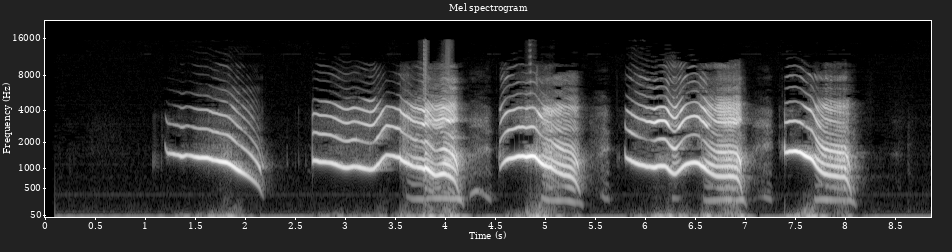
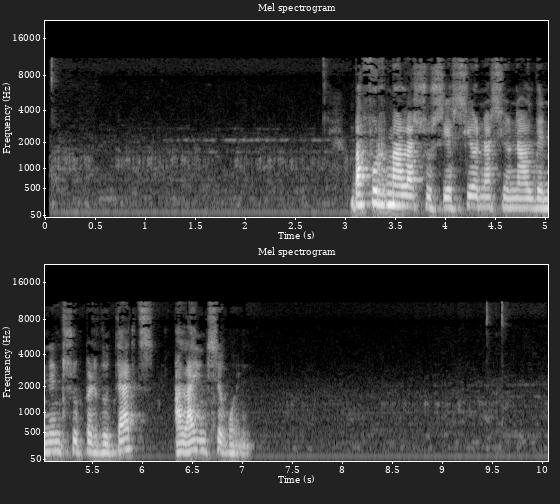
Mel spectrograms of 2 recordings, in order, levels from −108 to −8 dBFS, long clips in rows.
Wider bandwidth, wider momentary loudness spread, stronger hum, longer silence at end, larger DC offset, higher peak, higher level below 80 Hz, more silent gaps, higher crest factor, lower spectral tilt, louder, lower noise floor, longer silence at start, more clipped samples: about the same, 12.5 kHz vs 11.5 kHz; about the same, 16 LU vs 16 LU; neither; second, 0.8 s vs 3 s; neither; second, -6 dBFS vs -2 dBFS; about the same, -60 dBFS vs -62 dBFS; neither; second, 14 dB vs 26 dB; second, 1.5 dB/octave vs -6 dB/octave; first, -18 LUFS vs -24 LUFS; first, -77 dBFS vs -67 dBFS; second, 1.2 s vs 3.05 s; neither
